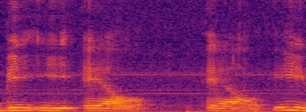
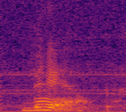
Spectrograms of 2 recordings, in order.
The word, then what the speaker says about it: Belle: But we spelled it B-E-L-L-E, but we pronounced it Belle.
